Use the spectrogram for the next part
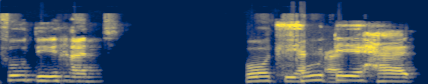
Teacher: শেষের তাটা হামস করবেন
